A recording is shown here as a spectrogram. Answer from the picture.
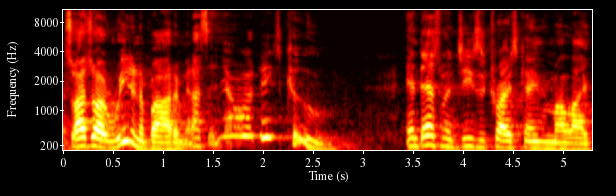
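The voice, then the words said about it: Country accent. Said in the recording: “people today say I sound terrible. I'm like, guys, I'm from the country. If I sound like I was from New York, nobody in Wrightsville gonna understand me. So I gotta sound like where I'm from.”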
